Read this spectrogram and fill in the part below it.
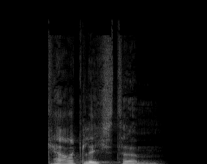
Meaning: strong dative masculine/neuter singular superlative degree of kärglich
- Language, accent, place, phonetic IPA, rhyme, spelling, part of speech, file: German, Germany, Berlin, [ˈkɛʁklɪçstəm], -ɛʁklɪçstəm, kärglichstem, adjective, De-kärglichstem.ogg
